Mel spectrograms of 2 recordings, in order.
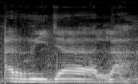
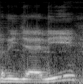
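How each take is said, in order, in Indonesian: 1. Kata itu berakhir dengan vokal a. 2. Kata itu berakhir dengan vokal i. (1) "yang dibolehkan adalah i'rab nasab fathah" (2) "Tidak boleh dibaca ar-rijali"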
